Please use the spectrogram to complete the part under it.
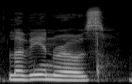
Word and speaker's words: La Vie en Rose: La Vie en Rose.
